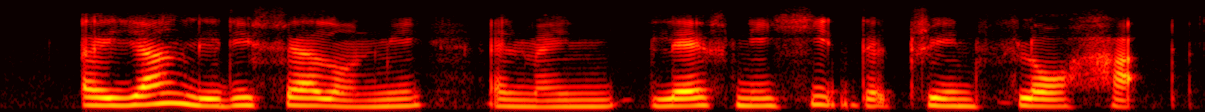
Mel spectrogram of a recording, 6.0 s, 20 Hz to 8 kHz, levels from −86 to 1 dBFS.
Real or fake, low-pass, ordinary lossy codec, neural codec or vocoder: real; 7.2 kHz; Opus, 24 kbps; none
